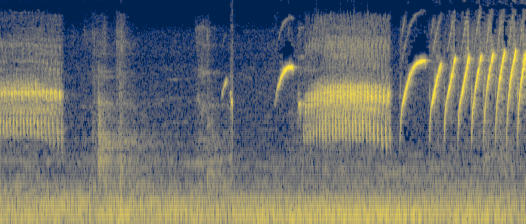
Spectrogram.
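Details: Canary song used to tutor young and adult canaries: a buzzy rolling rattle, quiet clicks, a second harsh roll, then a quick series of rising whistled notes.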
